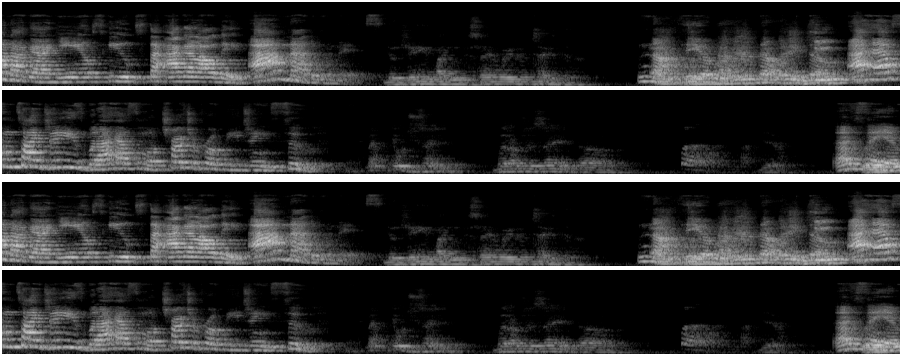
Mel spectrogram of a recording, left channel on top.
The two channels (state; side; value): identical; both; correlation 1.00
